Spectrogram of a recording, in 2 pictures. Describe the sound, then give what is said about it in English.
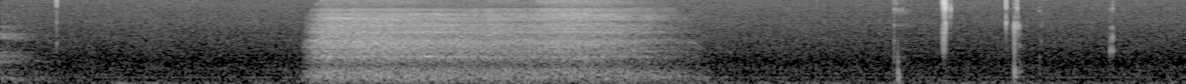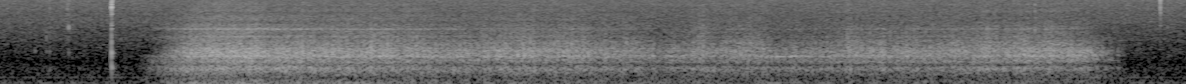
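Slow, deep breathing during a guided relaxation: two long, airy breaths separated by a quiet pause with a few faint clicks, and no talk over them. “Close your eyes for me and take a deep breath. Breathe with me.”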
